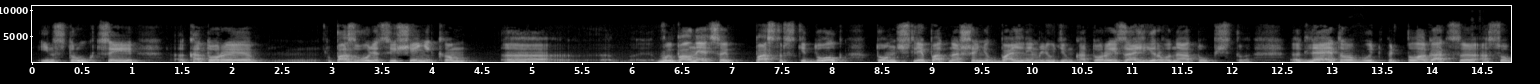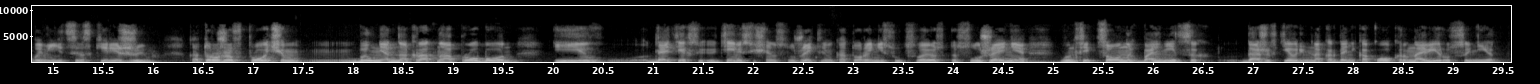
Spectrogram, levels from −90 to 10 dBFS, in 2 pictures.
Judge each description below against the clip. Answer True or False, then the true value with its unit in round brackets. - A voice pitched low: False (150 Hz)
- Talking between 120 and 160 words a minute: False (110 wpm)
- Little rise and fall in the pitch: False (3.5 semitones)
